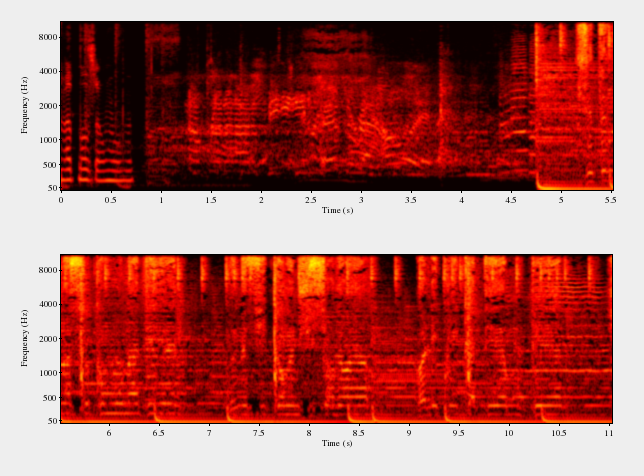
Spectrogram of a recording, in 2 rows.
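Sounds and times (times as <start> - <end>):
speech: 0.0 - 1.1, 5.2 - 11.0
wavering melodic vocal sample in a rap track intro: 1.2 - 11.0
loud heavy bass-driven rap beat: 4.8 - 11.0.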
